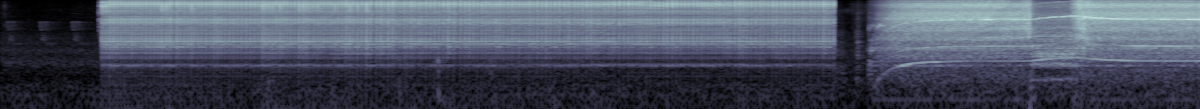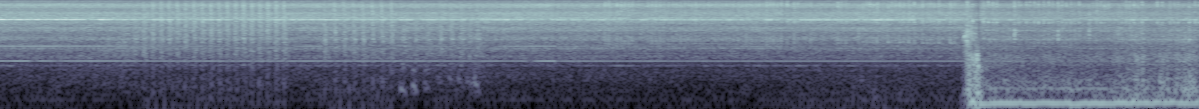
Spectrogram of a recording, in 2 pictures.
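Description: Vacuum-cleaner blower motor running with a steady whine, blowing air into a homemade kerosene-fed jet engine. It cuts out about ten seconds in, then spins back up with a rising whine. Near the end the engine lights and a loud low combustion rumble takes over.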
